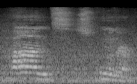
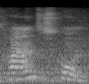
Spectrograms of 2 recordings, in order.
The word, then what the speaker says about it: handschoen: De handschooner. Nee. Handschoen. Handschoen. Muito so.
